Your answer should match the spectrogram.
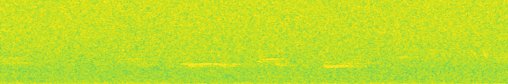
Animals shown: American Robin (Turdus migratorius)

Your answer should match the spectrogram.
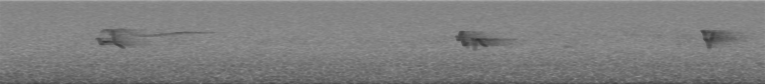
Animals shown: Blue-headed Vireo (Vireo solitarius), Eastern Wood-Pewee (Contopus virens)

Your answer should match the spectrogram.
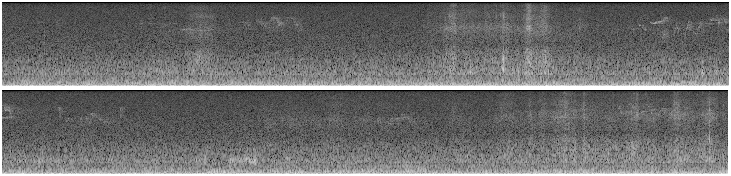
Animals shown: Magnolia Warbler (Setophaga magnolia), unidentified call, Black-throated Green Warbler (Setophaga virens), American Redstart (Setophaga ruticilla)

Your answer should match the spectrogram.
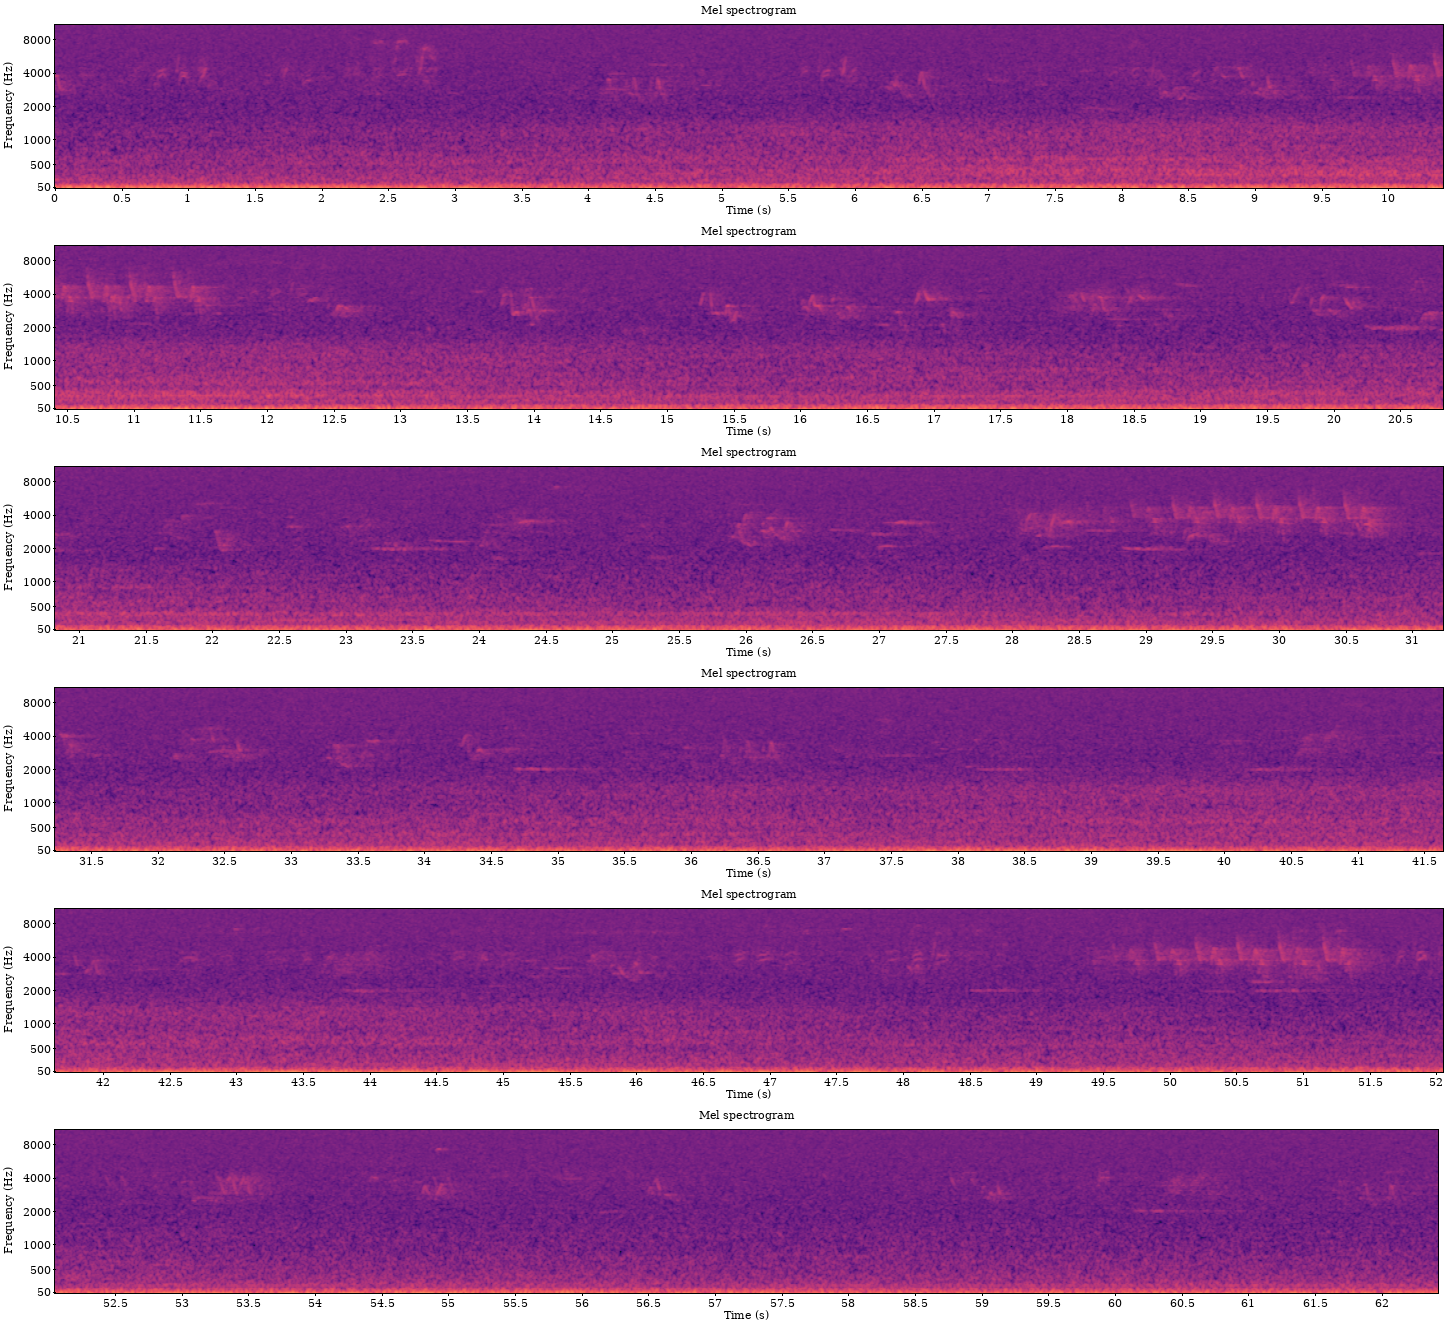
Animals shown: Blue Jay (Cyanocitta cristata), Black-capped Chickadee (Poecile atricapillus), Hermit Thrush (Catharus guttatus), Ovenbird (Seiurus aurocapilla), Red-eyed Vireo (Vireo olivaceus)

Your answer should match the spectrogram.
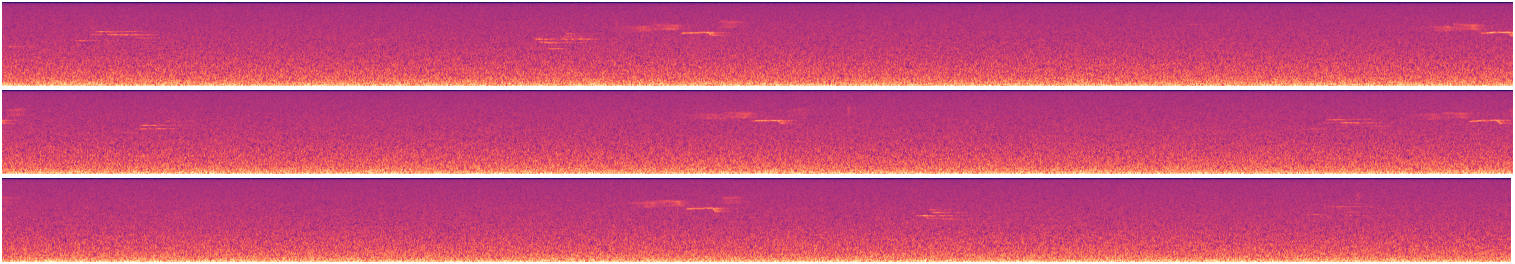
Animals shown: Hermit Thrush (Catharus guttatus), Black-throated Green Warbler (Setophaga virens)

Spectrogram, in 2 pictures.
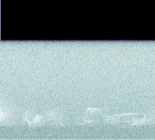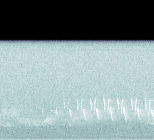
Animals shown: Ovenbird (Seiurus aurocapilla), American Robin (Turdus migratorius), Eastern Wood-Pewee (Contopus virens), Red-eyed Vireo (Vireo olivaceus)

